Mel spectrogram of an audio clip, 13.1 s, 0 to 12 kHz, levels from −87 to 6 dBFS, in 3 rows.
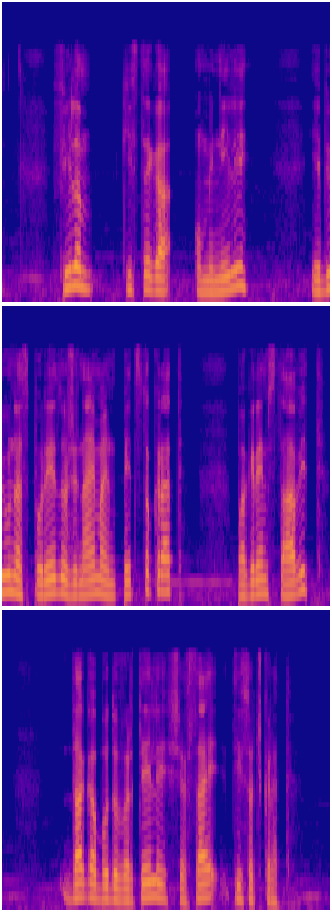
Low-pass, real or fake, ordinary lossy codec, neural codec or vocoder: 7.2 kHz; real; none; none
